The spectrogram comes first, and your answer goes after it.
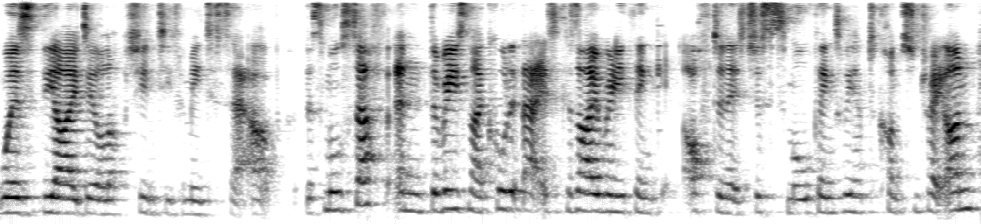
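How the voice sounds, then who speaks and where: A woman with a British accent speaks at a very fast pace, her pitch medium. Her intonation stays fairly even. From Britain. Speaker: sales trainer and coach, business founder. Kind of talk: interview.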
